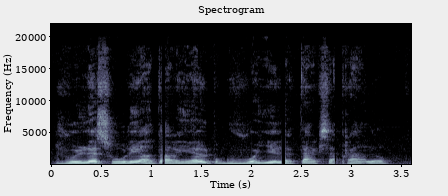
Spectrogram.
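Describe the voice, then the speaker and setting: The voice has a Quebec accent and a dark, mellow tone. It moves at a fairly quick pace with monotone, flat intonation. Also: man. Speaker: tutorial maker. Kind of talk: tutorial.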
